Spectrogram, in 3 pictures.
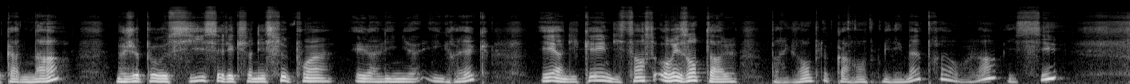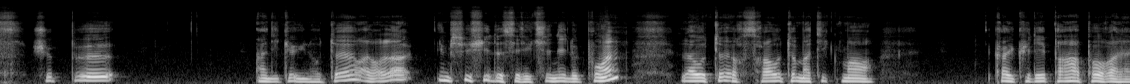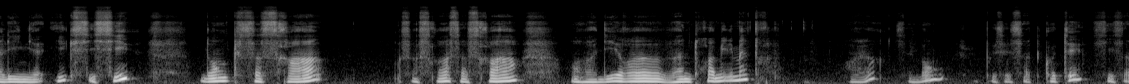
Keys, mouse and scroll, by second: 4.2 click, 5.9 click, 8.1 KP_4, 8.4 KP_0, 8.6 KP_Enter, 9.7 typing, 11.2-13.6 drag, 15.2 click, 20.9 click, 25.5 click, 30.0 KP_2, 30.3 KP_3, 30.5 Return, 32.6 click.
